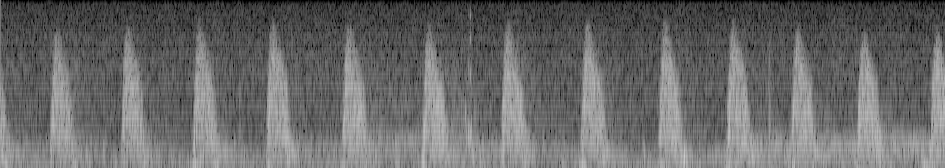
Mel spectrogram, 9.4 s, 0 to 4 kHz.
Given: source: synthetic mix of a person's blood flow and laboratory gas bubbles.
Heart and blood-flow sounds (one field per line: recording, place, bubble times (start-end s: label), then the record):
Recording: Doppler ultrasound of blood flow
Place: subclavian vein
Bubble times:
4.62-4.77 s: bubbles
From the record:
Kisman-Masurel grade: 122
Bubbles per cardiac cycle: 1 to 2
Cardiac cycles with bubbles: 10 to 50%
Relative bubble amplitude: moderate (0.250 to 0.450)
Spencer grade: 2 (many but less than half of the cardiac periods contain bubble signals, singularly or in groups)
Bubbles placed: anywhere in the cardiac cycle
